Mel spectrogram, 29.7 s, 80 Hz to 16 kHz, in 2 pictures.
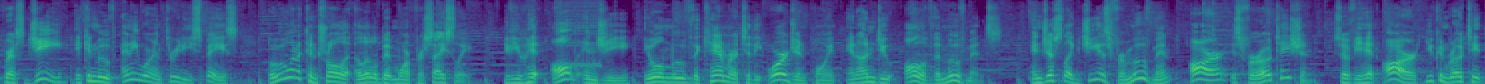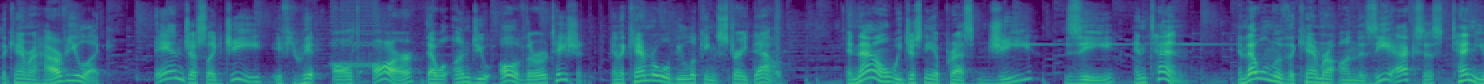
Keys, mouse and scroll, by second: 3.4 Escape, 3.4-4.2 drag, 7.1 alt+g, 8.5 middle click, 8.7 middle click, 11.6 middle click, 13.8 r, 17.1 Escape, 19.0 alt+r, 22.5-26.3 middle click, 22.9-23.3 scroll, 24.2 g, 25.2-26.6 typing.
